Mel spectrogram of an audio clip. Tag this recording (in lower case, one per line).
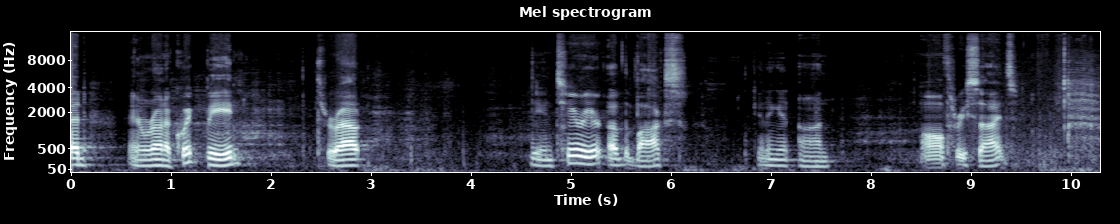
speech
